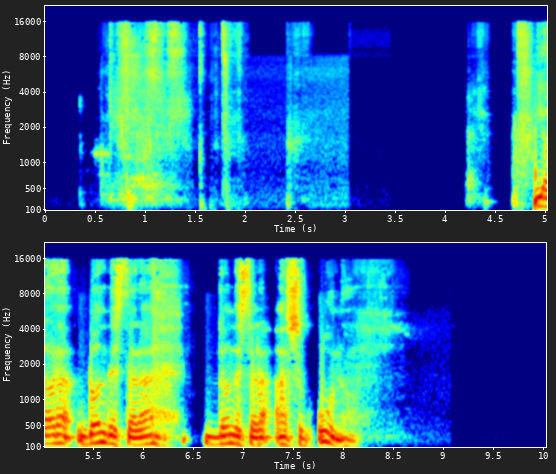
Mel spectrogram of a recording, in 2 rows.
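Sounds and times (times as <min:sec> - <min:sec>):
man speaking: 0:04.8 - 0:08.5.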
